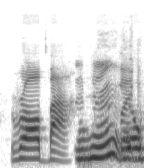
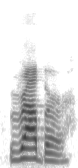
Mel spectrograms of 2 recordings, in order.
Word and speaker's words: rubber: the world in Nigeria you hear someone say rabba raba it is not yeah you open your mouth but no you close it rubber rubber right right and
